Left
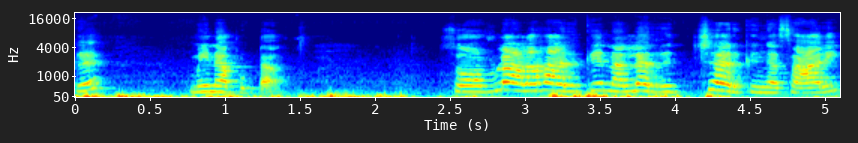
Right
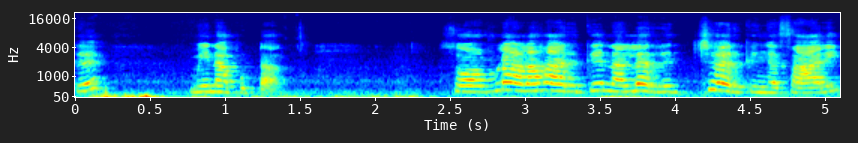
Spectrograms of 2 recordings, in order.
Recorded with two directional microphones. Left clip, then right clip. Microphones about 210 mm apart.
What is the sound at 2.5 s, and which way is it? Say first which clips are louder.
A woman's voice: left 1 dB; 15° left (ahead or behind).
